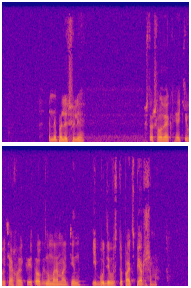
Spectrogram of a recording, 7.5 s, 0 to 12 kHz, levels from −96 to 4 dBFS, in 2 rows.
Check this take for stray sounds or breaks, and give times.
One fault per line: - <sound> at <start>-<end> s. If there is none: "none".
none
